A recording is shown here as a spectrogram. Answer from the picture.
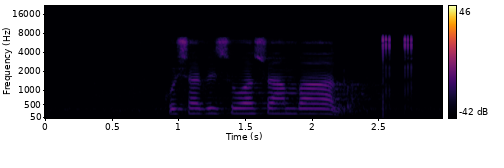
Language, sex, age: Tsonga, male, 23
